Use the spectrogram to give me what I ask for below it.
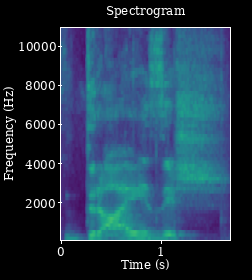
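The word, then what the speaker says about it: dreißig: देखिए 30 को बोलते हैं 30 को बोलते हैं द्राइजिश।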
